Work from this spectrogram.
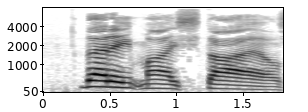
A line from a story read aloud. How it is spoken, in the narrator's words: said Casey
